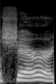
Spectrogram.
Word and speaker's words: Scher: But the other day when I DM'd you about the comment, I was like, it's pronounced share, right? And you said, well, sharer.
